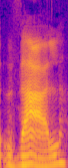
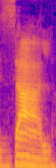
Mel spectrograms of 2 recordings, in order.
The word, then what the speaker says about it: dhal: A lot of countries, they pronounce this as a Z sound, so instead of saying dhal, they say zal, which is wrong.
